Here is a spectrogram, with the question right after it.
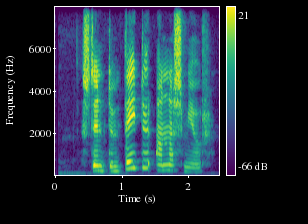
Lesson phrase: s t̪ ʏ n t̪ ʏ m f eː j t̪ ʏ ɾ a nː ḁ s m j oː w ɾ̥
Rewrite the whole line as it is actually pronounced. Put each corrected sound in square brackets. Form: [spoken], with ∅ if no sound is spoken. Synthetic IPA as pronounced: s t̪ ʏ n t̪ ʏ m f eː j t̪ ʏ ɾ a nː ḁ s m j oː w ɾ̥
